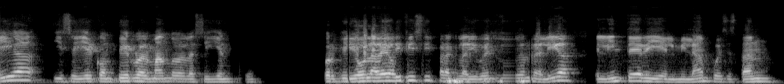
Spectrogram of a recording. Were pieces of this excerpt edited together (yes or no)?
yes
